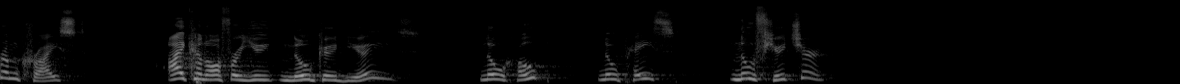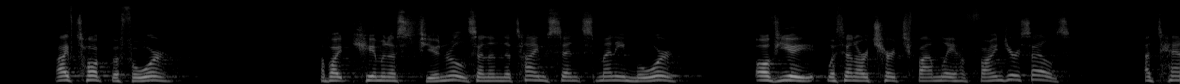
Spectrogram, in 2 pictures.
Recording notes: preached at our Easter Sunday evening service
